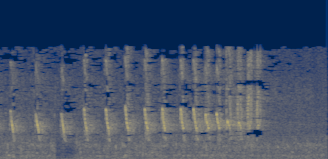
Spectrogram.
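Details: Cucak kinoi in a sharp song burst: a series of high chirps that speeds up into a rapid, even run before stopping.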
